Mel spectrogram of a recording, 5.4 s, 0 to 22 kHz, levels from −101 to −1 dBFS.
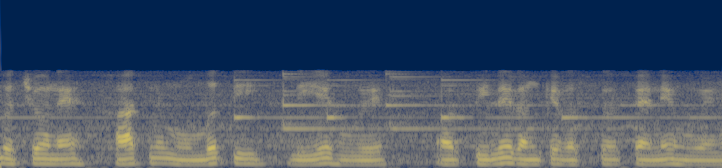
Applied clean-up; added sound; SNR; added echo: none; Bell; 13 dB; reverberation time 0.4 s.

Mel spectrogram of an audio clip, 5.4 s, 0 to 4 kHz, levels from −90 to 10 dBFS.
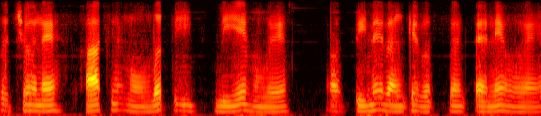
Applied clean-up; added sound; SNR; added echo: neural separator model SepFormer WHAMR!.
